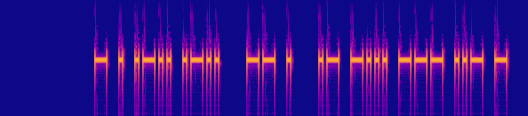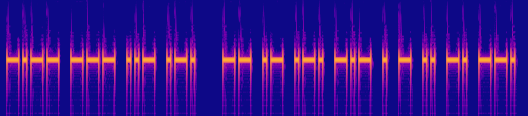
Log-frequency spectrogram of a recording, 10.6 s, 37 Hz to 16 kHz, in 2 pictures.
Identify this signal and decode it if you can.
Morse code, heard as a keyed tone, about 30 wpm, 700 Hz. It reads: TELL ME ABOUT YOUR MARKETING
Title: Sentences from Top 1000 Words - Review Part 5 - 30wpm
